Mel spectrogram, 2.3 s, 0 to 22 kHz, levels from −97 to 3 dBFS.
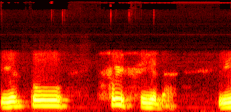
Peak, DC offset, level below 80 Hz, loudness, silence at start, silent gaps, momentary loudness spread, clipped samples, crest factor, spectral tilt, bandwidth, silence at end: -2 dBFS; under 0.1%; -64 dBFS; -15 LUFS; 0 s; none; 20 LU; under 0.1%; 14 dB; -11 dB/octave; 4 kHz; 0 s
